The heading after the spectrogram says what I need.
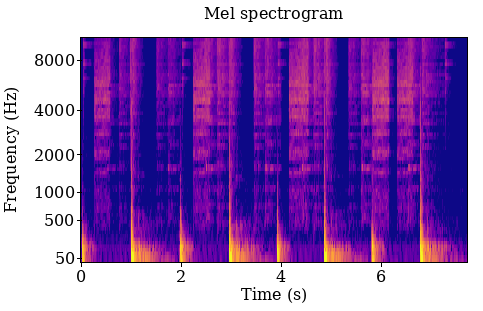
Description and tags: Machine Beat 1
Simple beat. Industrial theme.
